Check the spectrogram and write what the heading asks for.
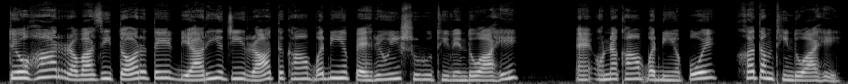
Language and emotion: Sindhi, neutral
